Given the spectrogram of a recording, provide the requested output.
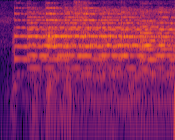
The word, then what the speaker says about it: McManus: Say it right. McManus. There it is.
